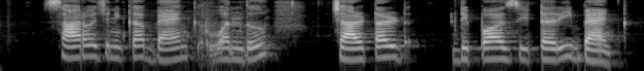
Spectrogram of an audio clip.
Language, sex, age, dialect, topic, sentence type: Kannada, female, 36-40, Dharwad Kannada, banking, statement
